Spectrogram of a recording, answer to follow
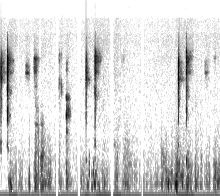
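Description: Faint computer mouse clicks: several short clicks, some in quick pairs, spread across a few seconds over quiet room noise.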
